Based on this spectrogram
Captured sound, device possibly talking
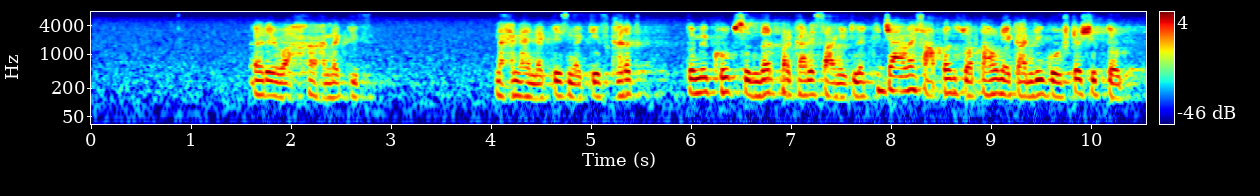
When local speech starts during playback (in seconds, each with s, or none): none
